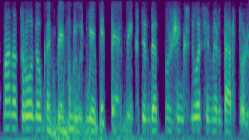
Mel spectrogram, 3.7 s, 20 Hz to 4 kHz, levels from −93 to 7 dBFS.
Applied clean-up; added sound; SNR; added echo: neural diffusion model UNIVERSE++.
